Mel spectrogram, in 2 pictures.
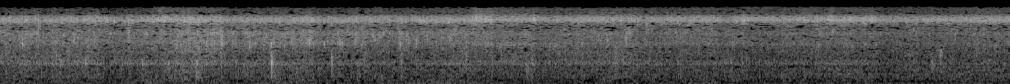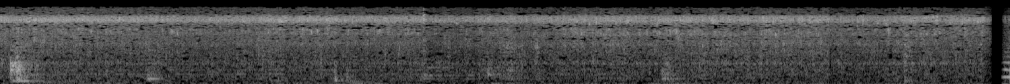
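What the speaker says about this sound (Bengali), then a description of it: "এবার চিংড়ি মাছটাও ভেজে নেব। দিয়ে দিলাম চিংড়ি মাছ" Shrimp rubbed with salt and turmeric frying in hot oil, a loud, unbroken hiss of sizzling with scattered pops and faint spoon clinks, steady and close throughout.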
